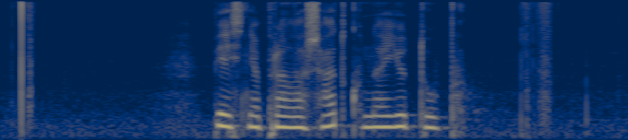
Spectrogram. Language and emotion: Russian, neutral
